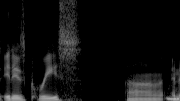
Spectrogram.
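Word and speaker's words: Gris: grease it's it is grease and it's going with a Spanish pronunciation because the developers there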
